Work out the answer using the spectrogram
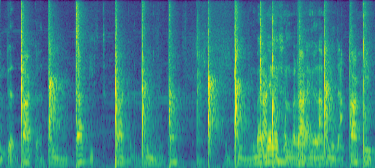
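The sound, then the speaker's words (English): Rhythmic hand claps and hand flips keep the beat for a mridangam player. Sharp, evenly spaced claps land at a steady pulse while a voice vocalizes along throughout. “so they started clapping only the hits. And then like to show which is one for the mridangam player, they started doing the flip.”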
